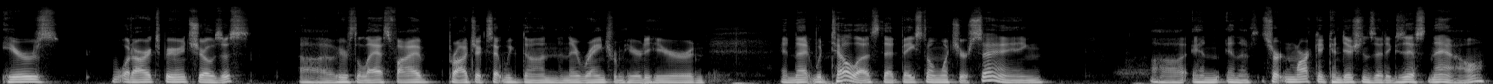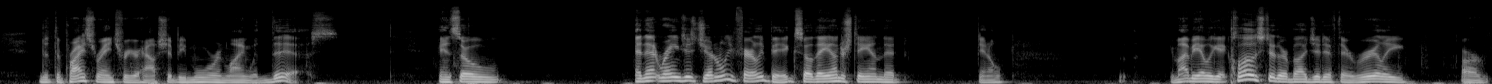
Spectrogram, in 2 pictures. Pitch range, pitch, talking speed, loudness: 100-125 Hz, 110 Hz, 175 wpm, -23 LUFS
